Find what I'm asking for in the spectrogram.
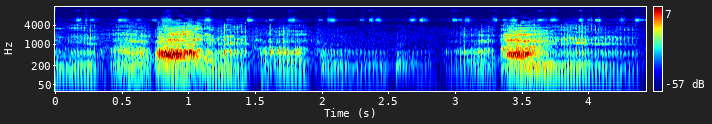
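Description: A lion roars twice, loud, each deep, rumbling bellow swelling and then trailing off into grunting breaths, with a short pause between the two roars.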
